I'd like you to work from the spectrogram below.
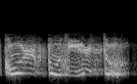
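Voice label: Italian bomb success mood med, speech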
